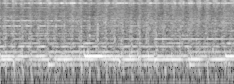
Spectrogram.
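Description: Music of held notes that change in pitch, over the fast, even chop of a helicopter rotor.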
